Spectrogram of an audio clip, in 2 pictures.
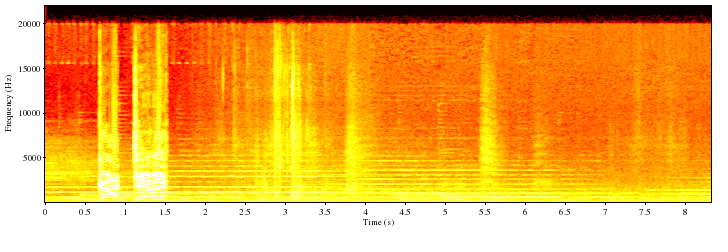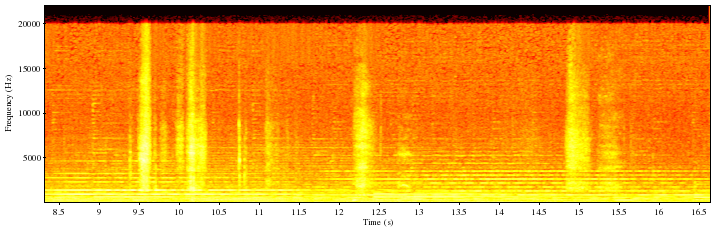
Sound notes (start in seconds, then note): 10.3 Bailey sobbing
